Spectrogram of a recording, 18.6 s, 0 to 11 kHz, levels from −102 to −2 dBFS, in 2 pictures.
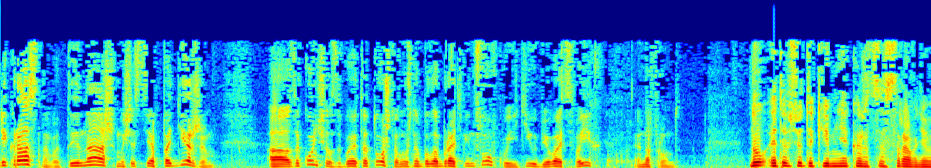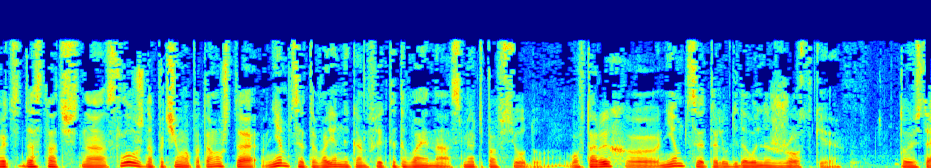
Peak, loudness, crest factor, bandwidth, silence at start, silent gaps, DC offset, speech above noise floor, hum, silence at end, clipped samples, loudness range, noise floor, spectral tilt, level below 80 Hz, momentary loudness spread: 0 dBFS; -17 LUFS; 16 dB; 8.8 kHz; 0 s; none; under 0.1%; 31 dB; none; 0 s; under 0.1%; 5 LU; -47 dBFS; -6.5 dB/octave; -40 dBFS; 11 LU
